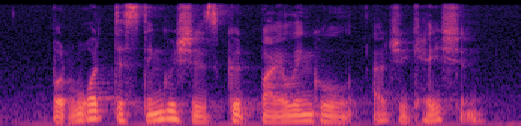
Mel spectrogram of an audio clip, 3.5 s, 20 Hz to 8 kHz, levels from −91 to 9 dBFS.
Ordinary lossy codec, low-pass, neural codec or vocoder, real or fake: none; 7.2 kHz; none; real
